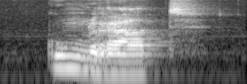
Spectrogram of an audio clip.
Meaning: a male given name, equivalent to English Conrad
- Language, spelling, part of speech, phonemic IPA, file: Dutch, Koenraad, proper noun, /ˈkunraːt/, Nl-Koenraad.ogg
